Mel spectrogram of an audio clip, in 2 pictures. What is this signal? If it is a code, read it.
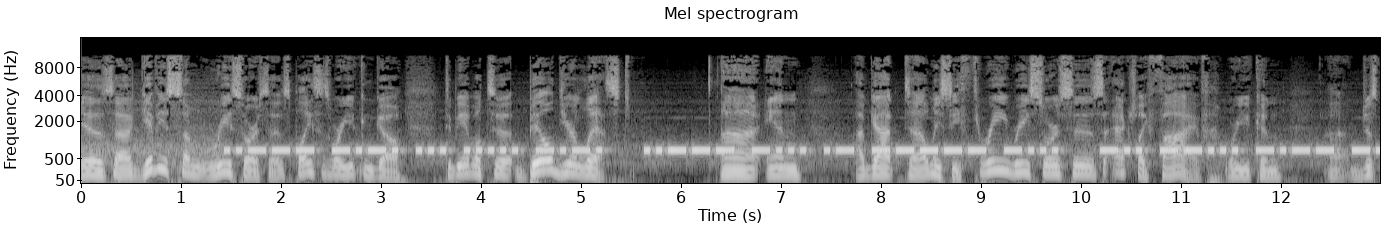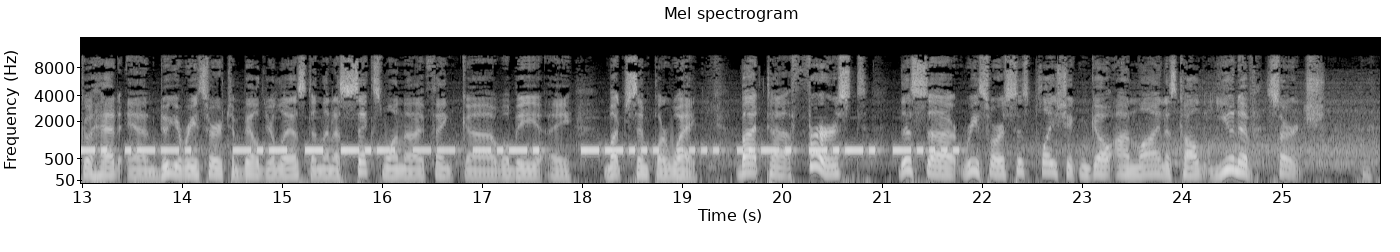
Morse code, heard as a keyed tone, machine-sent, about 20 wpm, 740 Hz, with radio static, room echo and speech in English. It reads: 2CS5C 2BA0B D7YGP KTKMC 7HFC6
